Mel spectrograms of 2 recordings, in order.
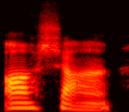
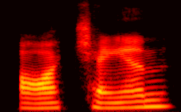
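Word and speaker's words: Auchan: Uh, is called Asha. Uh, it's spelled A U C Han. Achan, if I'm using a hard Americanized accent.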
